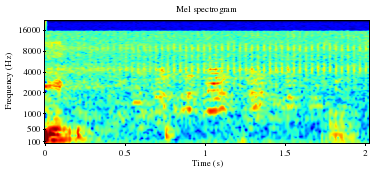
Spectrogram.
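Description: A voice on a stage microphone trailing off at the start, then a quiet lull with faint background voices and a short vocal sound near the end.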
